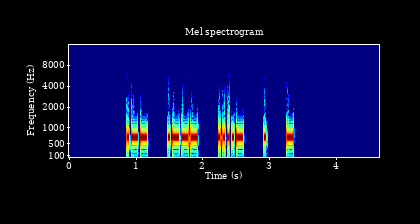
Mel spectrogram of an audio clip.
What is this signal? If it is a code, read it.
Morse code, heard as a keyed tone, about 36 wpm, spaced as for 20 wpm, 690 Hz. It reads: WJ4ET
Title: USA Call Signs - 3x Character Spacing - 35wpm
